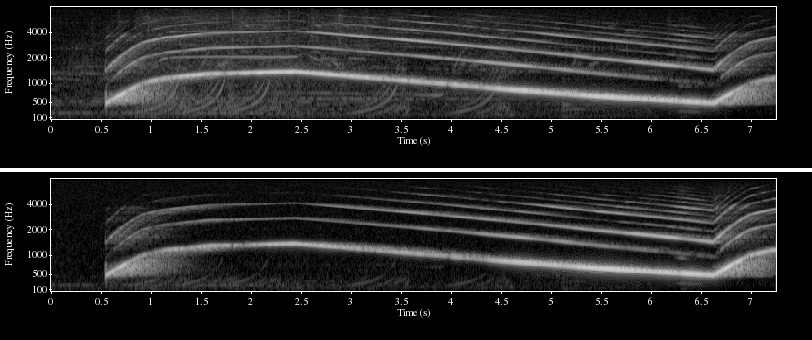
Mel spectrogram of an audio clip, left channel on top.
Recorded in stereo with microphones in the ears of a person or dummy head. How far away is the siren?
About 3 m.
